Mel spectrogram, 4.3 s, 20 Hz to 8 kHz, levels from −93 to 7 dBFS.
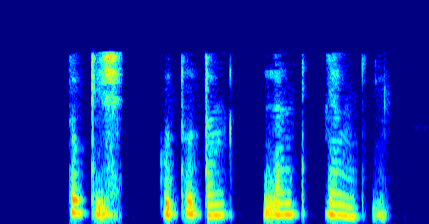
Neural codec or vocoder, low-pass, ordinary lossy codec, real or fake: none; 7.2 kHz; AAC, 16 kbps; real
